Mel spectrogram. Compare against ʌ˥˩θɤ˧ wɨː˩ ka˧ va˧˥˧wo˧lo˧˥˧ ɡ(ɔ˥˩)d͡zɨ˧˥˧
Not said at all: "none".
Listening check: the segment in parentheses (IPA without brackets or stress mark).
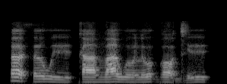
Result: ɔ˥˩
